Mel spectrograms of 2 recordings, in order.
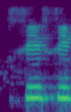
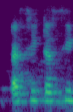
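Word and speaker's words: tsetse: जो ये this Trypanosoma है ना, ठीक है, this is transmitted by सीसी फ्लाई. टसी बोलते हैं सभी, सीसी फ्लाई है इसकी प्रोनाउंसिएशन, सीसी फ्लाई.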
